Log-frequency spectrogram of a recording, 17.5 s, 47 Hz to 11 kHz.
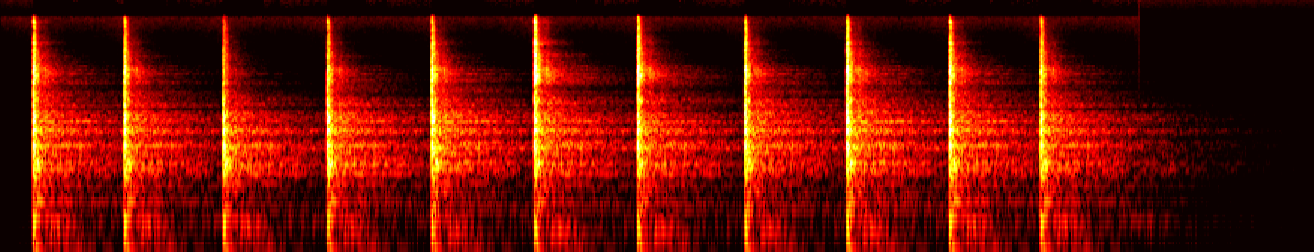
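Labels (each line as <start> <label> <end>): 0.3 Slowed-down metallic sound of a hammer hitting wood repeatedly in rhythm. 15.1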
